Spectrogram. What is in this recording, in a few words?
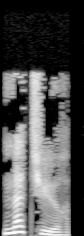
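"nature", French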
